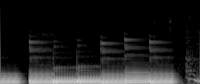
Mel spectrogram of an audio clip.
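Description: Solo bass line from a sampled bass-guitar voice in a Roland XV-5080 software instrument, played from an ELF 707 karaoke accompaniment track. Held low notes give way to a quicker run of short notes, and the line cuts off shortly before the end.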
